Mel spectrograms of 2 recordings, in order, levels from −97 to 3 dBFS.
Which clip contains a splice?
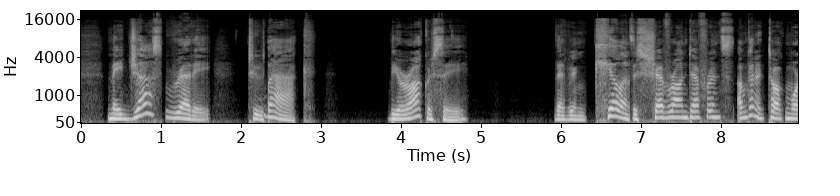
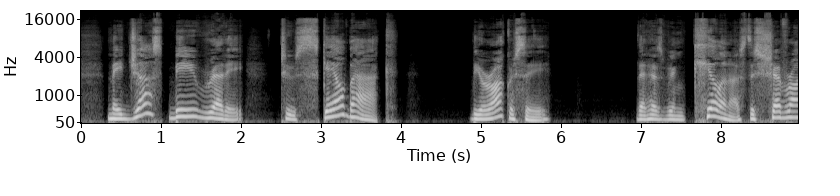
first; 4 cuts; at 1.1 s, 2.3 s, 6.0 s, 6.8 s

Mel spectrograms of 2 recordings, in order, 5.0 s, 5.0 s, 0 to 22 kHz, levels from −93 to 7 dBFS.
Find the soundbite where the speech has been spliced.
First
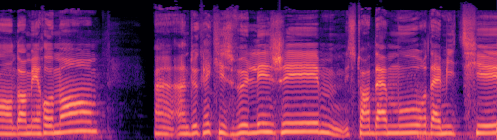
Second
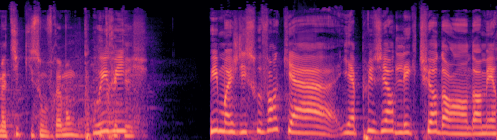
second; 1 cut; at 4.0 s

